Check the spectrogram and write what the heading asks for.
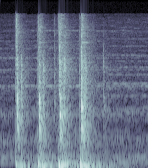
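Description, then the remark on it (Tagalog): Four firm, evenly spaced knocks on an apartment door, heavy and thudding, followed by a faint fifth tap as the sound trails off into quiet. “nahinto si Mikael sa pagsasalita sa harap ng cellphone nang makarinig siya ng pagkatok sa pinto ng kanilang apartment”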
